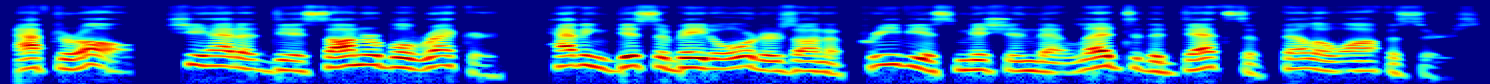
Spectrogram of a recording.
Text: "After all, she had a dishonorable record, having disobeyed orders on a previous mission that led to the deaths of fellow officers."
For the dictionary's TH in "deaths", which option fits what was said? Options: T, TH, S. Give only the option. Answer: TH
